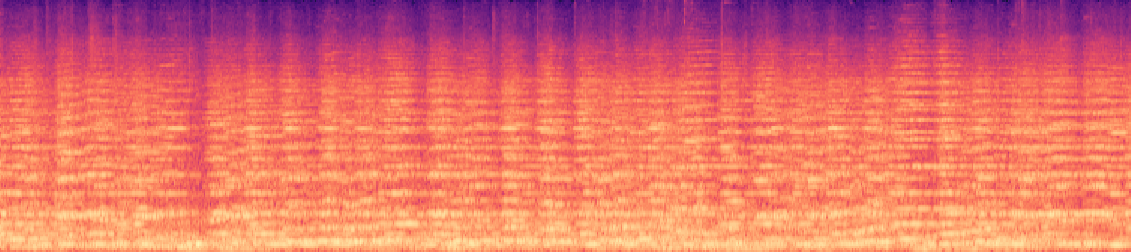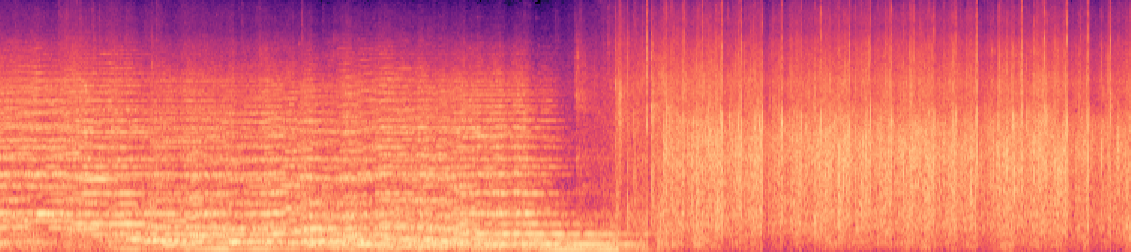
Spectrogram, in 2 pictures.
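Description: An elementary school string orchestra of violins, cellos and basses playing a piece together. The piece ends about three-quarters of the way through, and audience applause follows.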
